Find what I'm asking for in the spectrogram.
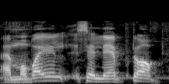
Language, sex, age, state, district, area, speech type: Santali, male, 60+, West Bengal, Birbhum, rural, spontaneous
